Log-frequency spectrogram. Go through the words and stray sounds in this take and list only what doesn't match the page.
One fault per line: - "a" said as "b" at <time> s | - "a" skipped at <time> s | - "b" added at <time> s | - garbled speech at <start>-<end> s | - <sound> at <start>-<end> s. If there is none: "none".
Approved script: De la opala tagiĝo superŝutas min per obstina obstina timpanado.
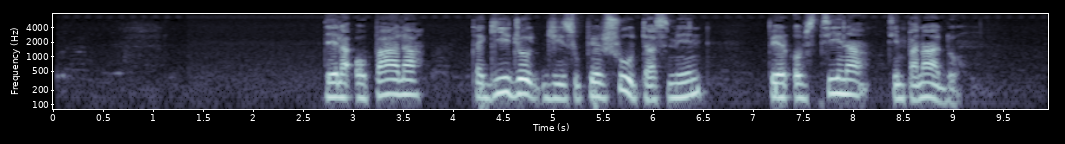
- "ĝi" added at 5.0 s
- "obstina" skipped at 8.1 s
